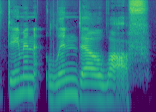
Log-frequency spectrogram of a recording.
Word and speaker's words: Damon Lindelof: I'm adding extra syllables. Oh, my God. – You're just adding extra, like, words, consonants. – It's Damon Lindelof.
